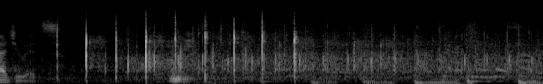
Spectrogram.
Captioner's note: audience applauds; upbeat music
